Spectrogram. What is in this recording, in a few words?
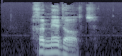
"gemiddeld", Dutch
